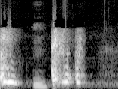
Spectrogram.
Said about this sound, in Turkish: Beni duyuyorsan öksürür müsün?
